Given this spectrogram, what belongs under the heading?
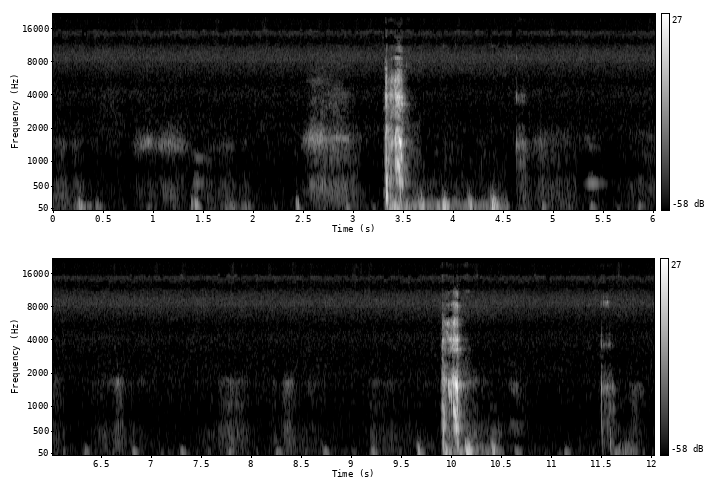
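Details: Two sharp, sudden catches of breath about seven seconds apart, with faint low thumps between them; hiccups after drinking wine too fast.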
